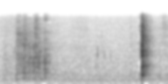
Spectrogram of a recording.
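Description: Handling noise from a person working a tablet close to the microphone: a short rustle, then a single sharp click near the end.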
